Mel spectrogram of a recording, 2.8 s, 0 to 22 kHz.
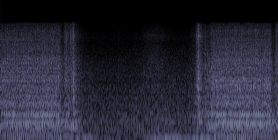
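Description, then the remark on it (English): Several sewing machines whir and rattle steadily in a small, cluttered clothing factory making blue jeans, their mechanical hum briefly dipping before surging back at full loudness. “small sewing machine cluttered factory is one of hundreds in the area that combined churn out 4 million pairs of blue jeans a year.”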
